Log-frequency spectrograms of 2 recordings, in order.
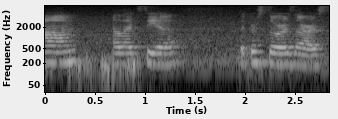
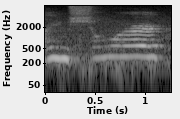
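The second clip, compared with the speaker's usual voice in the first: imitating older cashier; 6 semitones higher, much slower than usual. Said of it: "She used to be like".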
